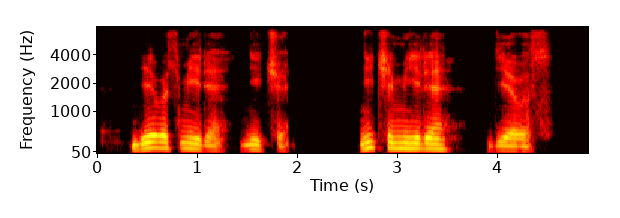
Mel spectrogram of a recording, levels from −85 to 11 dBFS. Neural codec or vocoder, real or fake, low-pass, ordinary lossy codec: none; real; 7.2 kHz; Opus, 24 kbps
